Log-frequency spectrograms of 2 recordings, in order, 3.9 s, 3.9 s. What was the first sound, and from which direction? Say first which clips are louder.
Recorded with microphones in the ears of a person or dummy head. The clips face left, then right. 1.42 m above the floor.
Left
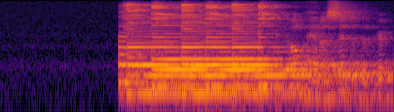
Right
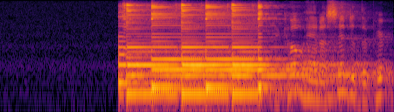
A guitar: right 5 dB; 60° right (ahead or behind).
